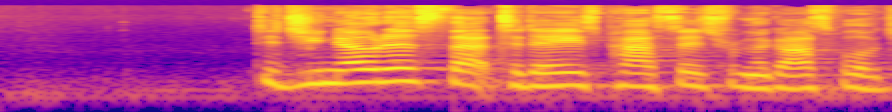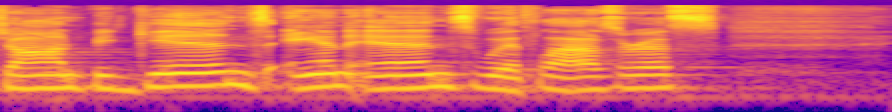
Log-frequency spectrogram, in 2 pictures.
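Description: An older woman speaks calmly into a microphone.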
